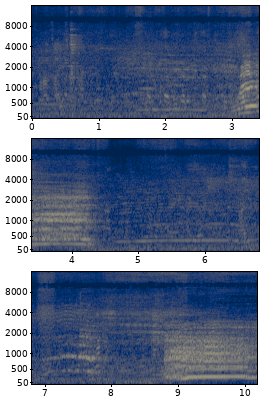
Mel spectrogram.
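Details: A cow gives loud, drawn-out, strange moos likened to an elephant crying, with a strained, wailing edge, repeated several times.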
